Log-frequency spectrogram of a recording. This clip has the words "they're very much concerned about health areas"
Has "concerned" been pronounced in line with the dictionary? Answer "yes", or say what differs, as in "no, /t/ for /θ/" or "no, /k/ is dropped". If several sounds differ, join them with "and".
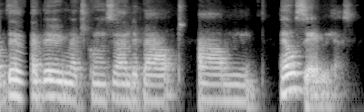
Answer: yes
